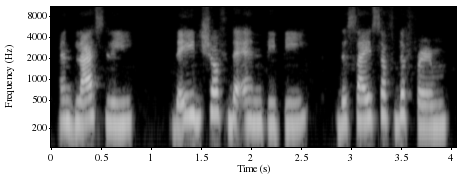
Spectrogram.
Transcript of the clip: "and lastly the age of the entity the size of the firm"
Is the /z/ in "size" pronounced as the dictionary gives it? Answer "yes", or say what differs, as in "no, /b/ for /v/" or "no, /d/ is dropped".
no, /s/ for /z/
